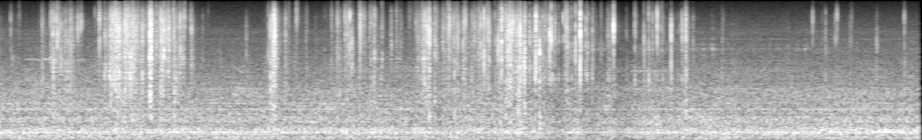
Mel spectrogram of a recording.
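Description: Clear plastic wrapping around a handheld remote control crinkling as it is handled, in irregular bursts.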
